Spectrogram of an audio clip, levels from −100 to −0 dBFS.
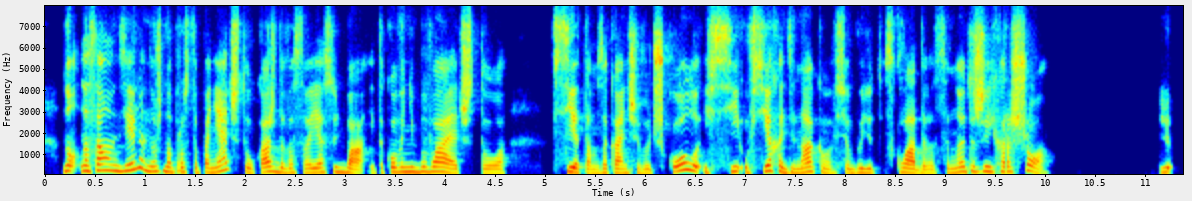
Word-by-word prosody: Но 255 Hz, -1 st, +1 dB
на 255 Hz, 0 st, +2 dB
самом 280 Hz, +1 st, +4 dB
деле, 285 Hz, +11 st, +2 dB
нужно 230 Hz, -2 st, 0 dB
просто 205 Hz, -1 st, -5 dB
понять, 220 Hz, -, -1 dB
что 200 Hz, -, -3 dB
у -, -, -10 dB
каждого 205 Hz, -2 st, +1 dB
своя 190 Hz, +1 st, -2 dB
судьба, 200 Hz, -2 st, +1 dB
и 165 Hz, -, -12 dB
такого 210 Hz, +3 st, -1 dB
не 215 Hz, 0 st, +2 dB
бывает, 215 Hz, -4 st, +3 dB
что 170 Hz, -1 st, -4 dB, 0.4 s
все 210 Hz, -3 st, +3 dB
там 170 Hz, -4 st, -6 dB
заканчивают 180 Hz, -2 st, -2 dB
школу, 270 Hz, +4 st, +4 dB
и 205 Hz, -, -5 dB
все 225 Hz, +5 st, -3 dB
у 200 Hz, -, -3 dB
всех 255 Hz, +6 st, +2 dB
одинаково 190 Hz, 0 st, 0 dB
всё 175 Hz, +1 st, -7 dB
будет 180 Hz, +1 st, -4 dB
складываться. 180 Hz, -4 st, 0 dB
Но 195 Hz, -, -2 dB
это 230 Hz, +1 st, -2 dB
же 230 Hz, +1 st, +2 dB
и -, -, 0 dB
хорошо. 220 Hz, 0 st, -1 dB, 1.1 s
Лю -, -, -1 dB
205 Hz, 185 wpm, -23 LUFS, 180-230 Hz, 1.1 s, самом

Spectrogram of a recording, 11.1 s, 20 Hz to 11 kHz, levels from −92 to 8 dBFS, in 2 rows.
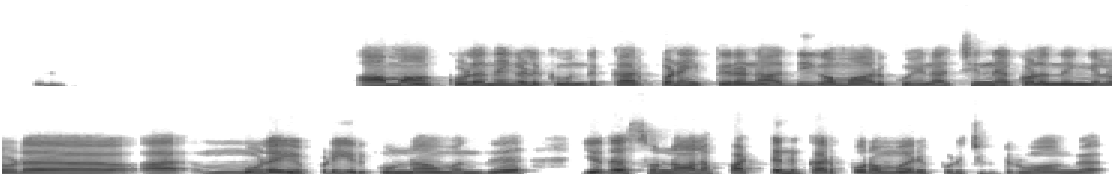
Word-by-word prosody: ம். 180 Hz, -1 st, -17 dB, 1.6 s
ஆமா. 250 Hz, -1 st, +5 dB, 0.2 s
குழந்தைகளுக்கு 270 Hz, -4 st, 0 dB
வந்து 190 Hz, +6 st, -3 dB
கற்பனை 190 Hz, +9 st, +2 dB
திறன் 200 Hz, +2 st, +2 dB
அதிகமா 215 Hz, +4 st, -1 dB
இருக்கும். 185 Hz, -2 st, -4 dB
ஏன்னா, 230 Hz, -, 0 dB
சின்ன 260 Hz, +4 st, 0 dB
குழந்தைங்களோட 180 Hz, -5 st, +2 dB, 0.7 s
அ -, -, +3 dB, 0.4 s
மூளை 240 Hz, +3 st, +3 dB
எப்படி 230 Hz, -, -5 dB
இருக்குன்னா 180 Hz, -1 st, -1 dB, 0.2 s
வந்து, 155 Hz, +7 st, -1 dB, 0.5 s
எத 295 Hz, -4 st, +4 dB
சொன்னாலும் 255 Hz, +3 st, 0 dB
பட்டுன்னு 230 Hz, +8 st, +2 dB
கற்பூரம் 205 Hz, +2 st, 0 dB
மாரி 225 Hz, +3 st, 0 dB
பிடிச்சுக்கிட்டுருவாங்க. 170 Hz, -11 st, -6 dB
205 Hz, 120 wpm, -24 LUFS, 185-240 Hz, 1.6 s, ஆமா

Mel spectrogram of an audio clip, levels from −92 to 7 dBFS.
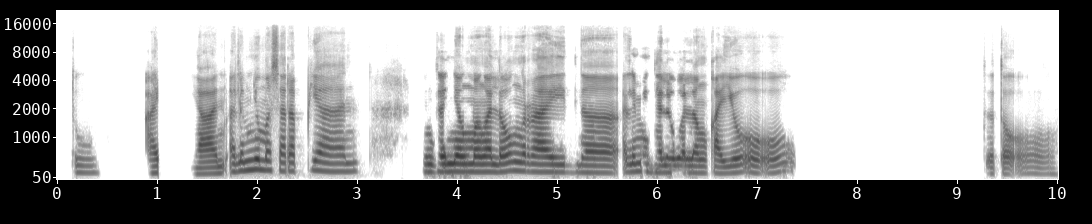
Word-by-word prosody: Tu 165 Hz, -, -10 dB, 0.6 s
ay, 155 Hz, +1 st, -2 dB, 0.3 s
yan 140 Hz, +2 st, +1 dB
alam 205 Hz, +3 st, 0 dB
niyo 240 Hz, +1 st, +4 dB
masarap 200 Hz, -3 st, -2 dB
yan, 190 Hz, -2 st, -2 dB, 0.7 s
yung 180 Hz, -, 0 dB
ganiyang 185 Hz, 0 st, +5 dB
mga 180 Hz, 0 st, +6 dB
long 200 Hz, +3 st, +2 dB
ride, 180 Hz, -2 st, +2 dB
na 165 Hz, -1 st, +1 dB
alam 185 Hz, +1 st, -1 dB
niyong 185 Hz, -3 st, -8 dB
2 165 Hz, 0 st, +1 dB
lang 155 Hz, -1 st, +1 dB
kayo, 155 Hz, +1 st, 0 dB
oo. 165 Hz, +3 st, -4 dB, 1.9 s
Totoo. 135 Hz, -2 st, -10 dB
175 Hz, 120 wpm, -25 LUFS, 160-190 Hz, 1.9 s, mga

